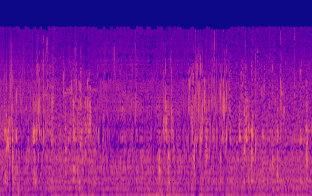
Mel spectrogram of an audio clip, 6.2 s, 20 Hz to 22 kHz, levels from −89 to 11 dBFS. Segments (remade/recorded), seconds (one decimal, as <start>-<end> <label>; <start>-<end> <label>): 0.0-1.0 remade; 1.0-1.9 recorded; 1.9-4.6 remade; 4.6-6.2 recorded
